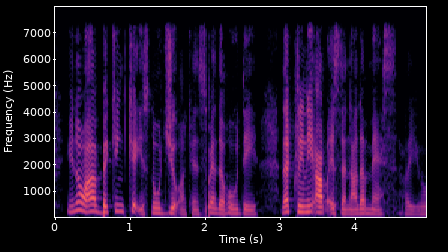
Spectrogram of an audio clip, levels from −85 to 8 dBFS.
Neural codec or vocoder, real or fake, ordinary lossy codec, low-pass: codec, 16 kHz, 4 kbps, X-Codec, WavLM features, trained on Multilingual LibriSpeech; fake; none; 7.2 kHz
